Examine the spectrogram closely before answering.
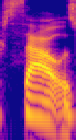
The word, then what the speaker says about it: SOWS: Sows rhymes with cows.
